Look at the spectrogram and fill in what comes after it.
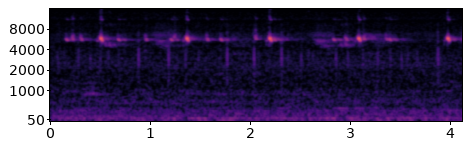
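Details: High, piercing cricket chirps, five loud pulses in about four seconds, separated by softer trilled notes against a faint low hum.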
